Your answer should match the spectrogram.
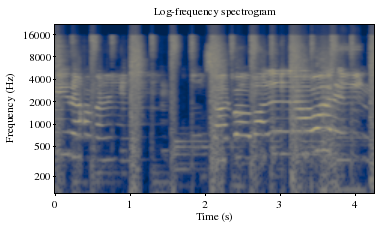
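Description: Two boys singing a song together into microphones, accompanied by a Yamaha PSR-S775 arranger keyboard playing chords over a steady drum rhythm.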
